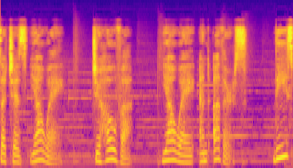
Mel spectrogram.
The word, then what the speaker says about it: Yahweh: In Hebrew, the verb in the first person is Ehyeh, and in the third person Yahweh or something similar, suggesting that the pronunciation of the divine name was linked to this verb.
